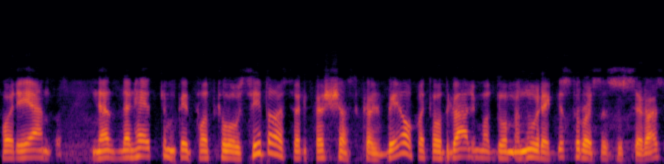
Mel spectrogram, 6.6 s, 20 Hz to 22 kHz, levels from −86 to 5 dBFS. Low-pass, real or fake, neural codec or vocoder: 7.2 kHz; fake; codec, 16 kHz, 2 kbps, FreqCodec, larger model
